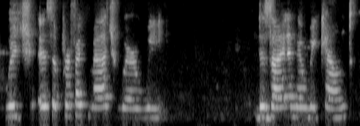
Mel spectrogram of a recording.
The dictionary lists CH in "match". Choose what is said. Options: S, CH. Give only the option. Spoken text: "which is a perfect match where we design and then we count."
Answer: CH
